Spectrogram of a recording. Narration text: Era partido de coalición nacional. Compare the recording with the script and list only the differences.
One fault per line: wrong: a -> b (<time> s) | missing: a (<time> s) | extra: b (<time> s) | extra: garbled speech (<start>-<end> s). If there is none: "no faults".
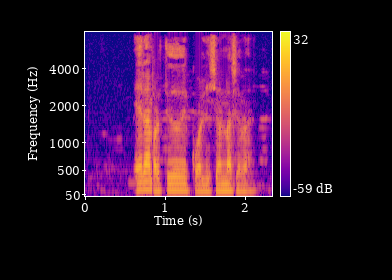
no faults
